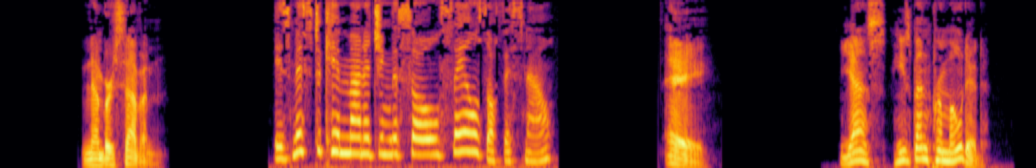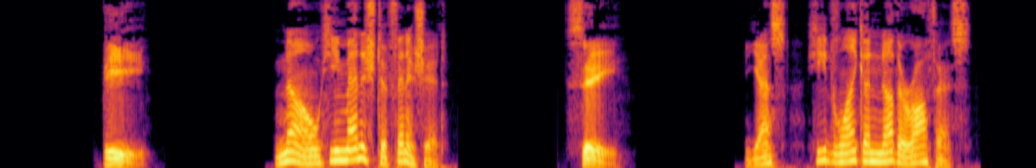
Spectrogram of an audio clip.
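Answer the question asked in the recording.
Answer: A: Yes, he's been promoted.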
